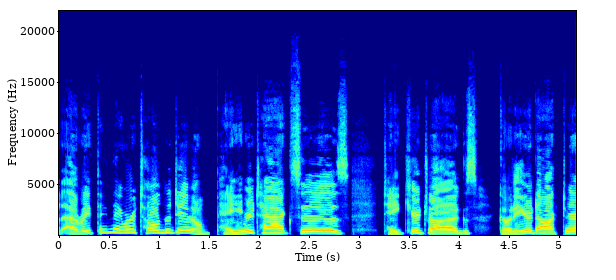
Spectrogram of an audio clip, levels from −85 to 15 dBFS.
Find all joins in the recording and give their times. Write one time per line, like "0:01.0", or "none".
0:01.5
